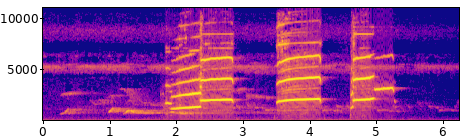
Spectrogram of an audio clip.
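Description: A bird calling: three loud, whistled calls, each rising in pitch and lasting about a second, after a few fainter calls, over a steady high insect drone that stops near the end.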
